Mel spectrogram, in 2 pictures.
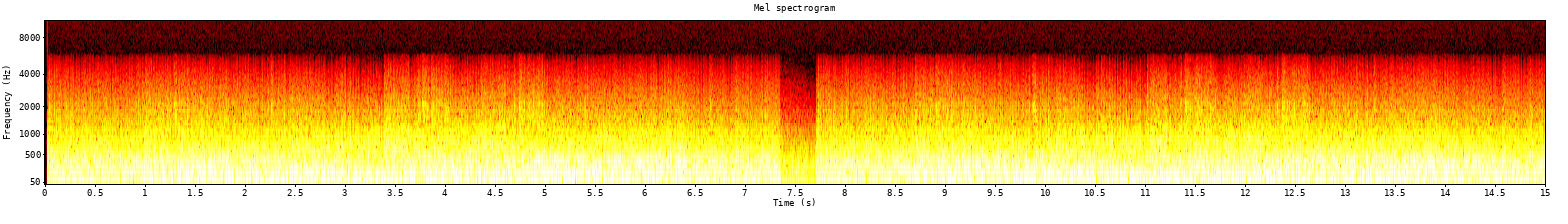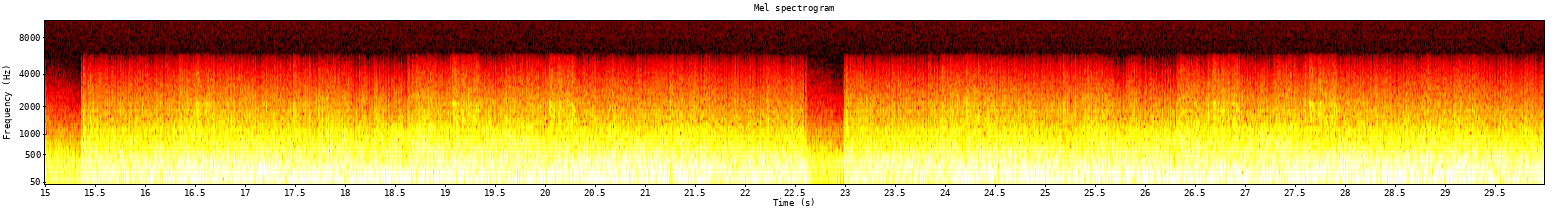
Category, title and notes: Soundscapes > Synthetic / Artificial
Looppelganger #202 | Dark Ambient Sound
Use this as background to some creepy or horror content.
